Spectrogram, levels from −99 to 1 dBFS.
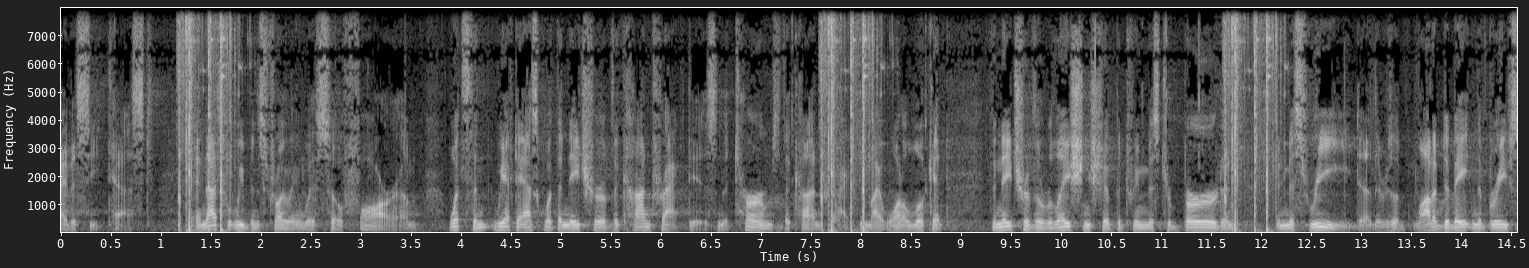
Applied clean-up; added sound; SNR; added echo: none; Coin (dropping); -1 dB; none.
